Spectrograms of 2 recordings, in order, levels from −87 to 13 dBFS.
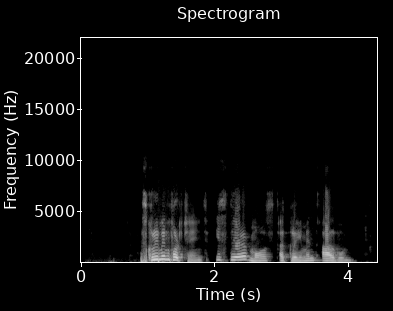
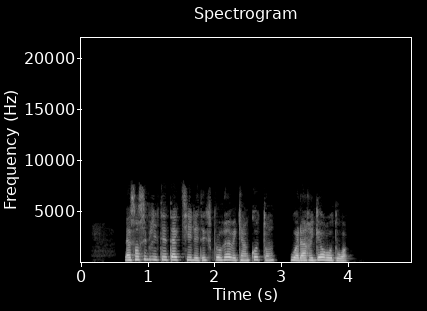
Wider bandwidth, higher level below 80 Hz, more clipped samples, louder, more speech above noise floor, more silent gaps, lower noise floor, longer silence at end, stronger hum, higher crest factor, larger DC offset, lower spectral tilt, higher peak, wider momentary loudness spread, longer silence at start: about the same, 7.2 kHz vs 7.6 kHz; first, -42 dBFS vs -64 dBFS; neither; about the same, -17 LUFS vs -18 LUFS; second, 44 dB vs over 73 dB; neither; second, -61 dBFS vs under -90 dBFS; second, 0.4 s vs 1 s; neither; about the same, 16 dB vs 16 dB; neither; about the same, -7 dB/octave vs -6 dB/octave; about the same, -2 dBFS vs -2 dBFS; first, 17 LU vs 9 LU; first, 0.9 s vs 0.65 s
